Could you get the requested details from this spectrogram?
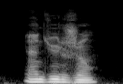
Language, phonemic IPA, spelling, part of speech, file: French, /ɛ̃.dyl.ʒɑ̃/, indulgent, adjective / verb, Fr-indulgent.ogg
- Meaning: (adjective) lenient (tolerant; not strict); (verb) third-person plural present indicative/subjunctive of indulger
